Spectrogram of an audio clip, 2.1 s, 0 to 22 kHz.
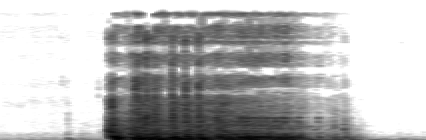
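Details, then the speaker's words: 1994 Kawasaki 550SX stand-up jet ski, reed two-stroke, 180 psi both cylinders, spark present: on starting fluid it catches with about a second of rough two-stroke buzz, then dies. "Well, she fired up."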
